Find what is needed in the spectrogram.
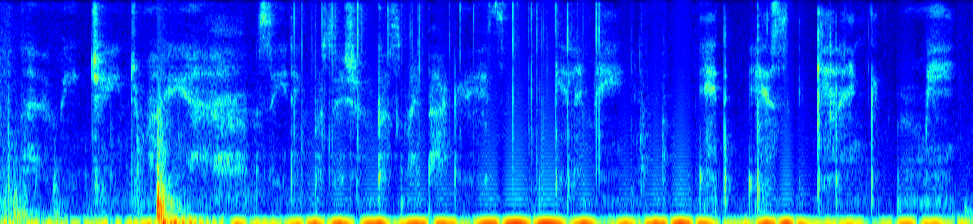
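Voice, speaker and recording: Here a woman is whispering. Noticeable background noise can be heard. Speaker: ASMR creator. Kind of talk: casual talk to camera, ASMR get-ready-with-me ramble. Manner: whispered, soft-spoken.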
